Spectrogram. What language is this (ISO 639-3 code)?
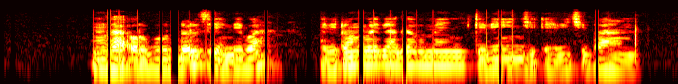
lug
